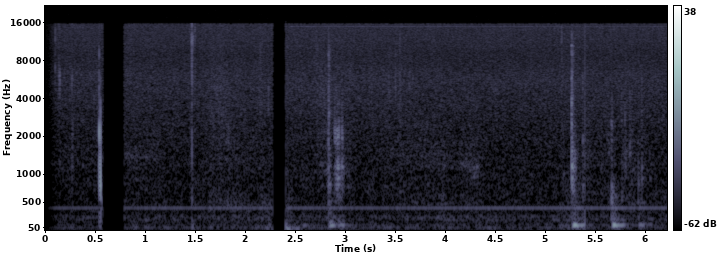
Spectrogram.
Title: PSU Makes strange crackling sound? =(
